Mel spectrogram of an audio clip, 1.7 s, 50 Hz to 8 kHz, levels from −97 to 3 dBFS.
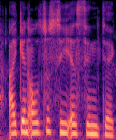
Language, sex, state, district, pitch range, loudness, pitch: English, female, Arunachal Pradesh, Longding, 190-215 Hz, -16 LUFS, 195 Hz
